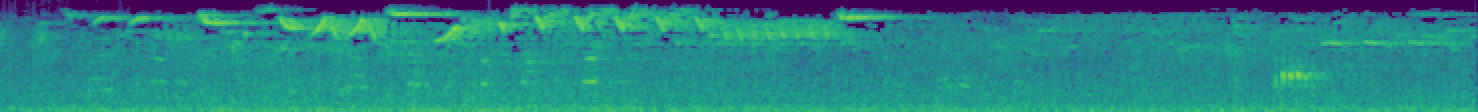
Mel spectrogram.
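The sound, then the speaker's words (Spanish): Wild birds singing outdoors in nature: a dense burst of high, rapid chirps and trills builds over several seconds, then drops to a quieter background with one or two isolated calls. “se escucha ahí en primer plano los sonidos de la naturaleza, los sonidos. Yo no sabría identificar ni uno de esos sonidos de los pájaros”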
